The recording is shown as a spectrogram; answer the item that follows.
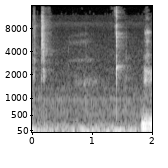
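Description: Two faint, sharp clicks of fingers tapping a phone screen, a little over a second apart, followed near the end by a man starting to speak.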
